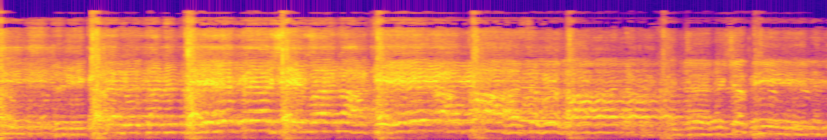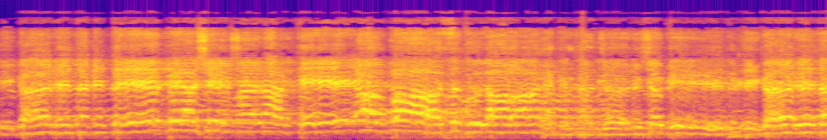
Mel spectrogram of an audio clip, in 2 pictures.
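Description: A group of men chanting a Shia noha (mourning lament) in unison, with sharp matam strokes (rhythmic chest-beating) about once a second, mostly in the first half.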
